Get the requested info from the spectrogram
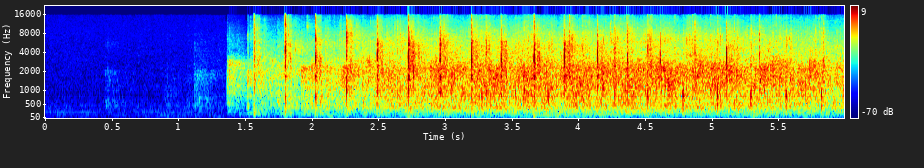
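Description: Near silence, then just over a second in an audience suddenly breaks into applause, many hands clapping steadily.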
